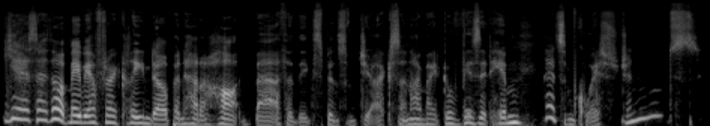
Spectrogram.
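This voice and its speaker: A woman's voice: on the low side, very animated, normal speed, breathy edge, no echo, clean studio sound. A woman playing a proud, scornful old vampire in a tabletop roleplay, with haughty, theatrical, formal phrasing. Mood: dry, knowing. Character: proud, scornful old female vampire named Vera, elegant and ambitious.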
